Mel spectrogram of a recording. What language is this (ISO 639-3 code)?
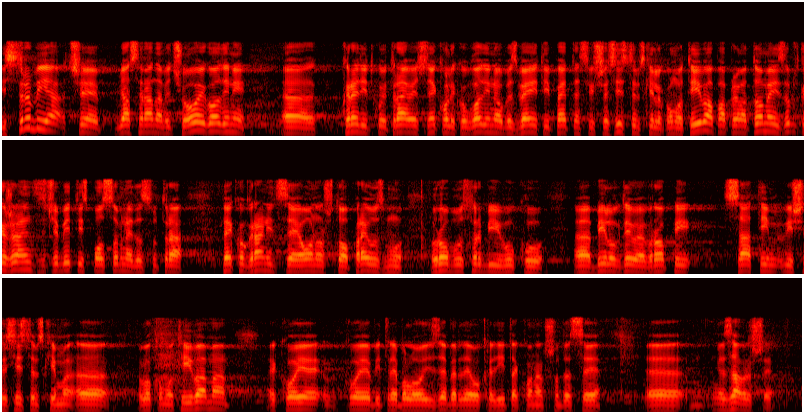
srp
